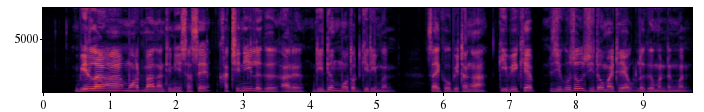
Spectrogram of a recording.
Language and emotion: Bodo, neutral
